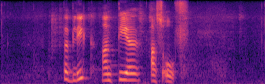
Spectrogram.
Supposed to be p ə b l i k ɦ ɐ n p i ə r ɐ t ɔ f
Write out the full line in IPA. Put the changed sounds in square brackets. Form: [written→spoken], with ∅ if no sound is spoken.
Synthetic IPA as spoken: p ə b l i k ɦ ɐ n [p→t] i ə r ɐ [t→s] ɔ f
